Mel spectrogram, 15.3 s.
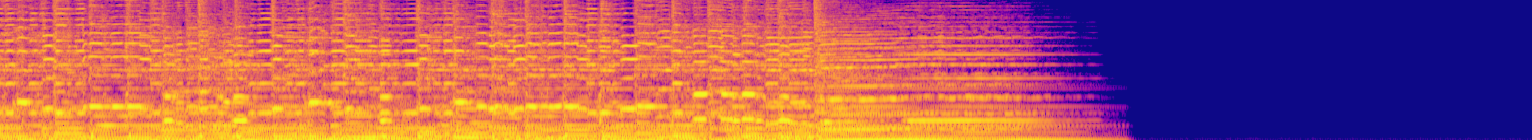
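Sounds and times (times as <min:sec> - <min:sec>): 
jig tune: 0:00.0 - 0:11.2.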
